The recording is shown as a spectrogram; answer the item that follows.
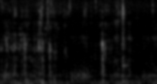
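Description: Near silence, with a couple of faint wet clicks from a gutted milkfish being handled over a steel sink.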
